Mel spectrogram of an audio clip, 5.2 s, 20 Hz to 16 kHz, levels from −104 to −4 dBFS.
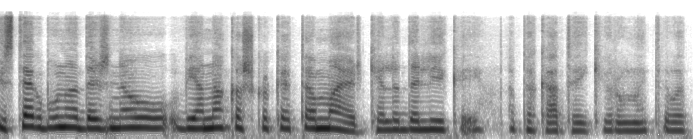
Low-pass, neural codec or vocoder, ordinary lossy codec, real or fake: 10.8 kHz; codec, 16 kHz in and 24 kHz out, 0.9 kbps, LongCat-Audio-Codec, four codebook decoder; Opus, 64 kbps; fake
